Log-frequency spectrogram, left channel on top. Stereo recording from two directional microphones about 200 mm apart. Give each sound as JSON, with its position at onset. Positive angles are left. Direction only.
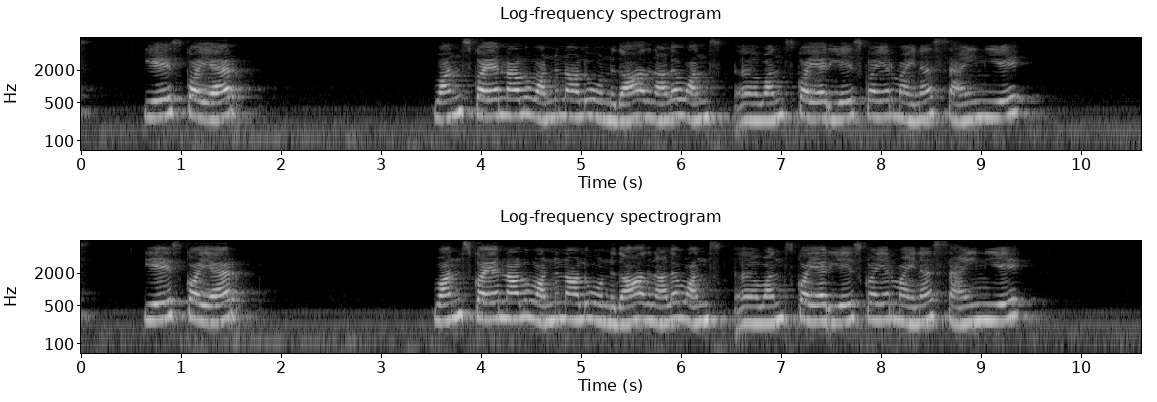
{"t": 0.6, "sound": "a woman's voice", "side_deg": -20}
{"t": 3.5, "sound": "a woman's voice", "side_deg": -25}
